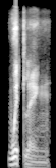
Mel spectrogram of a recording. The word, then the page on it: witling: British English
